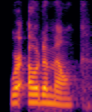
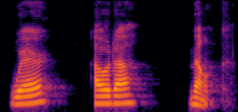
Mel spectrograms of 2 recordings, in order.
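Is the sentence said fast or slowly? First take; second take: fast; slowly. First: The sentence is said quickly. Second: The sentence is said slowly. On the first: "Now I will say it fast" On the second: "So that's slow"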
